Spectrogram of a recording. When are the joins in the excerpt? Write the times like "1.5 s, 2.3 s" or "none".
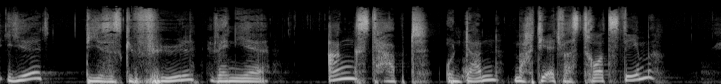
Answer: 2.0 s, 4.4 s, 5.0 s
